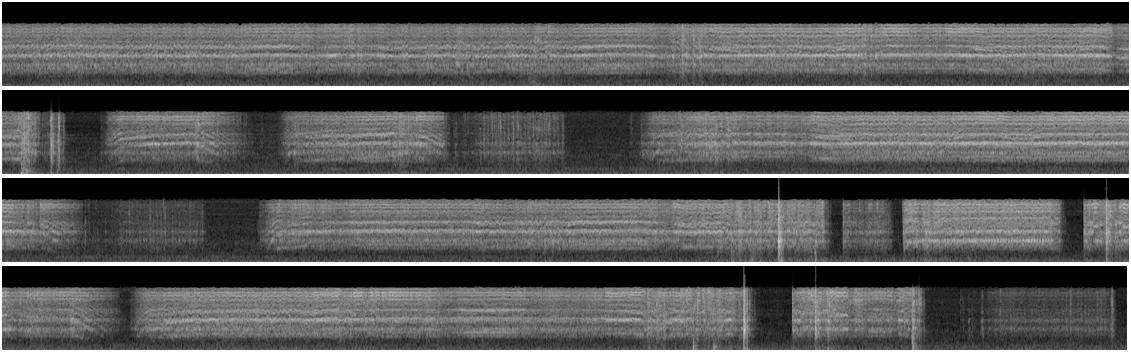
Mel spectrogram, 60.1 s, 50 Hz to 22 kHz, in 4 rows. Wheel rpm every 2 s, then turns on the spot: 200, 200, 210, 190, 220, 210, 220, 160, 110, 90, 110, 30, 210, 200, 220, 110, 50, 220, 210, 210, 130, 210, 210, 100, 200, 230, 230, 120, 160, 30.
20-22 54-56 58-60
